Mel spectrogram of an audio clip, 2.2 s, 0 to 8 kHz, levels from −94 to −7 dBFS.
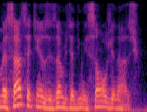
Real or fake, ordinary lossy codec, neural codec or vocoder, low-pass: real; none; none; 7.2 kHz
